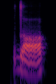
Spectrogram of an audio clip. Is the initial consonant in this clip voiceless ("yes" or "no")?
no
